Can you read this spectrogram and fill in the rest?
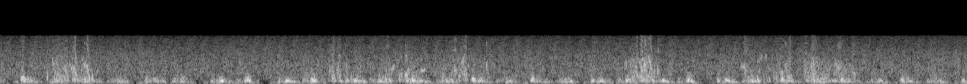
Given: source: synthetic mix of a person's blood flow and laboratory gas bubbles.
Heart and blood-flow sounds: Doppler ultrasound of blood flow; precordium
0.43-1.00 s: bubbles
2.99-3.67 s: bubbles
3.77-4.30 s: bubbles
4.38-4.92 s: bubbles
6.20-6.63 s: bubbles
7.38-7.95 s: bubbles
8.02-8.61 s: bubbles
From the record:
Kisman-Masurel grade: 332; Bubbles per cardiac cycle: rolling drumbeat, 9 or more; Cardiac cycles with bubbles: 50 to 99%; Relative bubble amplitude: moderate (0.250 to 0.450); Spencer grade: 3 (all of the cardiac periods contain showers or single bubble signals, but not dominating or overriding the cardiac motion signals); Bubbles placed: anywhere in the cardiac cycle

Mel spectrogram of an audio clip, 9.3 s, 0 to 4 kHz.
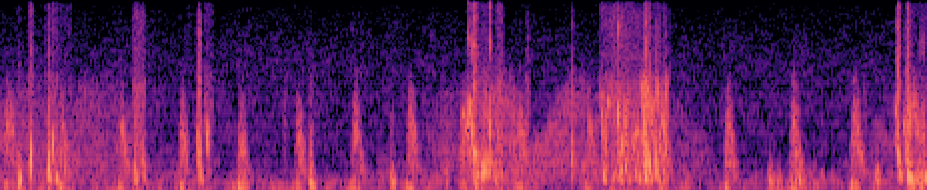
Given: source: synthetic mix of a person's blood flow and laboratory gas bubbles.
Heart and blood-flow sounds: Doppler ultrasound of blood flow; subclavian vein
0.28-0.34 s: bubbles
0.44-0.73 s: bubbles
1.32-1.46 s: bubbles
1.96-2.14 s: bubbles
4.65-5.03 s: bubbles
5.69-5.74 s: bubbles
5.99-6.69 s: bubbles
8.93-9.28 s: bubbles
From the record:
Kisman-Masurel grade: 233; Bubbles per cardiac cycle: several, 3 to 8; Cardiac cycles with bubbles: 50 to 99%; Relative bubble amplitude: loud (0.450 to 0.775); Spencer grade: 3 (all of the cardiac periods contain showers or single bubble signals, but not dominating or overriding the cardiac motion signals); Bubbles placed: anywhere in the cardiac cycle

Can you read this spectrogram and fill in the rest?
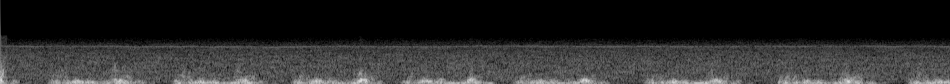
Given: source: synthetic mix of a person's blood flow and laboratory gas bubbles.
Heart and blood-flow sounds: Doppler ultrasound of blood flow; precordium
0.00-0.07 s: bubbles
From the record:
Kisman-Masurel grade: 213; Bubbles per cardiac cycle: several, 3 to 8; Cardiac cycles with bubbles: 1 to 10%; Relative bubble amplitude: loud (0.450 to 0.775); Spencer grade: 1 (occasional bubble signal discernible with the cardiac motion signal, with majority of cardiac periods free of bubbles); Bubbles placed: anywhere in the cardiac cycle

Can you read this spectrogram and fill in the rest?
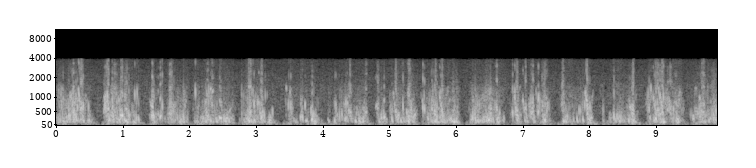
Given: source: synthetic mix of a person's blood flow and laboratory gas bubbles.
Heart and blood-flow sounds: Doppler ultrasound of blood flow; precordium
0.00-0.52 s: bubbles
0.68-1.27 s: bubbles
1.38-2.00 s: bubbles
2.04-2.71 s: bubbles
2.74-3.29 s: bubbles
3.42-3.94 s: bubbles
4.05-4.70 s: bubbles
4.78-5.42 s: bubbles
5.45-6.07 s: bubbles
6.17-6.73 s: bubbles
6.79-7.42 s: bubbles
7.56-8.06 s: bubbles
8.19-8.24 s: bubbles
8.28-8.73 s: bubbles
8.83-9.43 s: bubbles
9.47-9.93 s: bubbles
From the record:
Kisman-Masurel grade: 444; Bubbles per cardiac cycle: continuous sound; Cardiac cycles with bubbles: 100%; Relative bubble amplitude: maximal (0.775 to 0.999); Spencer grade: 4 (maximum detectable bubble signal sounding continuously throughout systole and diastole of every cardiac period, and overriding the amplitude of the normal cardiac signals); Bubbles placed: anywhere in the cardiac cycle

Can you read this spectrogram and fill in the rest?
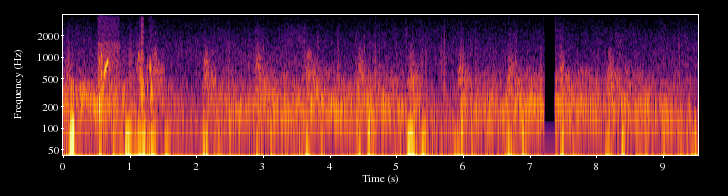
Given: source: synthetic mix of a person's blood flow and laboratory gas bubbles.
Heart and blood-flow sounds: Doppler ultrasound of blood flow; subclavian vein
0.52-0.86 s: bubbles
1.08-1.38 s: bubbles
From the record:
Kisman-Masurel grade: 212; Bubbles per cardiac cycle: several, 3 to 8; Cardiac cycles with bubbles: 1 to 10%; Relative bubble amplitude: moderate (0.250 to 0.450); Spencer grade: 1 (occasional bubble signal discernible with the cardiac motion signal, with majority of cardiac periods free of bubbles); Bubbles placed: anywhere in the cardiac cycle

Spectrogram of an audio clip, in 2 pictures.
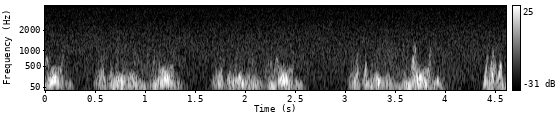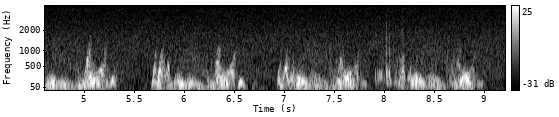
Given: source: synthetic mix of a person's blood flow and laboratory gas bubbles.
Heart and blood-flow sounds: Doppler ultrasound of blood flow; precordium
7.52-7.61 s: bubbles
7.90-8.22 s: bubbles
From the record:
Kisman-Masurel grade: 111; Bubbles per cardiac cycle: 1 to 2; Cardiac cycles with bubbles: 1 to 10%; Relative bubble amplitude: barely perceptible (0.100 to 0.250); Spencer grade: 1 (occasional bubble signal discernible with the cardiac motion signal, with majority of cardiac periods free of bubbles); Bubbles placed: anywhere in the cardiac cycle

